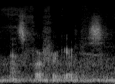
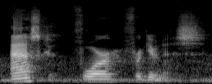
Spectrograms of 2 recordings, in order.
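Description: First: Whispered, almost no voice; hushed repeat. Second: Said in the usual way. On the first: Shown as a demonstration. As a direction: drop to a near whisper for emphasis.

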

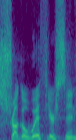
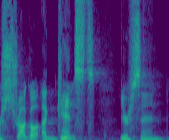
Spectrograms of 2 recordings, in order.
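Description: First: Said in the usual way. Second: "against" drawn out slowly, set off with weight; stress on AGAINST. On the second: Shown as a demonstration. Pastor correcting the congregation's wording, stressing "against". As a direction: lean slowly and firmly on "against". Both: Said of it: "It's not struggle with your sin".

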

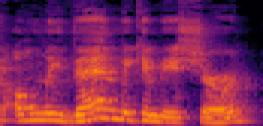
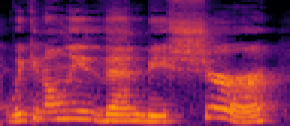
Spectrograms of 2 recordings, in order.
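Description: First: Emphasis up front on "only then"; stress on "only then". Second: Emphasis falls on "sure"; stress on "sure". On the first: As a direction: lean on "then", ease off "be sure". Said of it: "placing the stress on the condition". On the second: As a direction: make "sure" the strongest word of the phrase. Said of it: "to emphasize the word sure". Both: Shown as a demonstration.

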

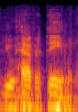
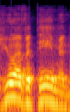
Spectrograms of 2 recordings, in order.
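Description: First: Said in the usual way. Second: Louder crowd taunt, You have a demon; mocking crowd accusation. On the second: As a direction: fling it at him like a taunt. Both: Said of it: "I don't think they literally meant".

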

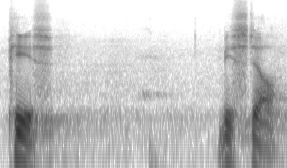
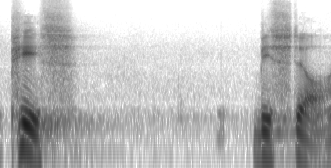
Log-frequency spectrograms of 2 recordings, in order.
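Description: First: "Peace" and "Be still" hushed, much softer; near whisper. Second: A soft, calm "peace, be still"; soft command. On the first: Acted. Preacher calming his listeners' fears, hushed. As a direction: breathe the words almost silent. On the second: Retold or imitated. Jesus speaking to the storm, soft and calm. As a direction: let the words settle the storm gently.

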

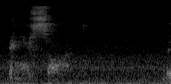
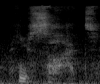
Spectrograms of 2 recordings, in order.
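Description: First: Slow whisper. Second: Hushed whisper. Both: Real, not acted.

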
